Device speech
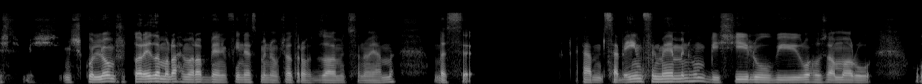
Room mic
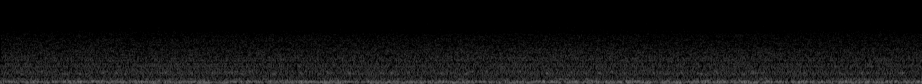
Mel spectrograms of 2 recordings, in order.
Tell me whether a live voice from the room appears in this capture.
No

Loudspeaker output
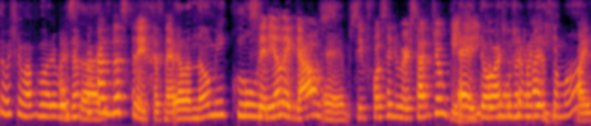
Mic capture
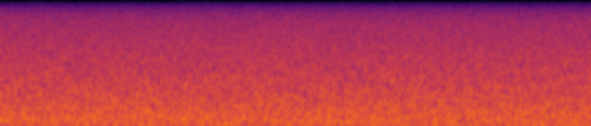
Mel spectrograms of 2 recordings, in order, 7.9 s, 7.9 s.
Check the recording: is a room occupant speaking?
No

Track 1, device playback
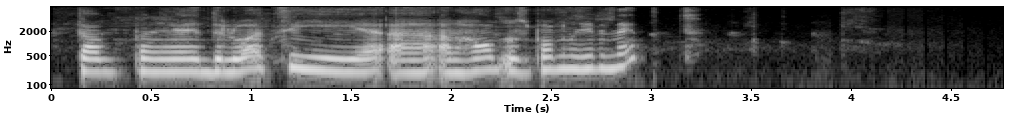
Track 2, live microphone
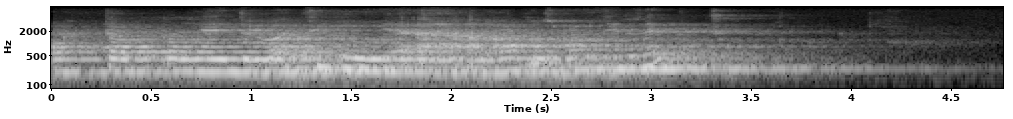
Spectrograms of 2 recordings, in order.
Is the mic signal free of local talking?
Yes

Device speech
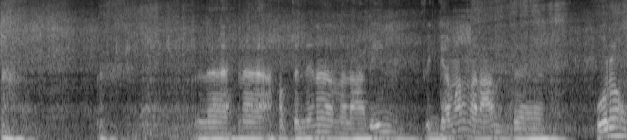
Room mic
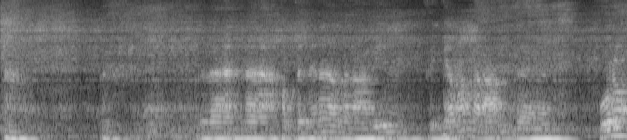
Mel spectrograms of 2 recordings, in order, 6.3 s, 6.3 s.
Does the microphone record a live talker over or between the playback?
No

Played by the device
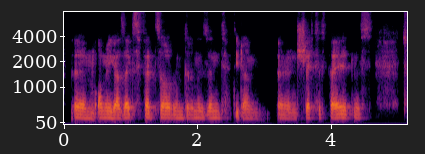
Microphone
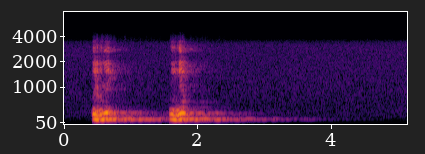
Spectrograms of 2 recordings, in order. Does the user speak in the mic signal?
Yes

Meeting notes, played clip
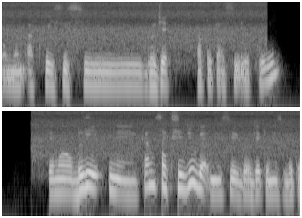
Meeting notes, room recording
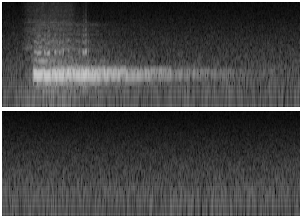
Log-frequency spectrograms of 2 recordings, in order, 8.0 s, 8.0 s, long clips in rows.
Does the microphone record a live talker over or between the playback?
Yes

